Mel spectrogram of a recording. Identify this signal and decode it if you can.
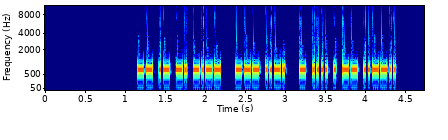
Morse code, heard as a keyed tone, about 46 wpm, 700 Hz. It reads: MANY OF THEM?
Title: Sentences from Top 1000 Words - Review Part 1 - 45wpm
